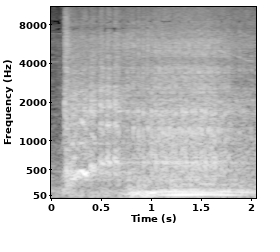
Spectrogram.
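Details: Ford Raptor 3.5TT engine on startup and at idle: fast metallic rattle from chain sprockets and cam phasers, camshaft jumping severely.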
